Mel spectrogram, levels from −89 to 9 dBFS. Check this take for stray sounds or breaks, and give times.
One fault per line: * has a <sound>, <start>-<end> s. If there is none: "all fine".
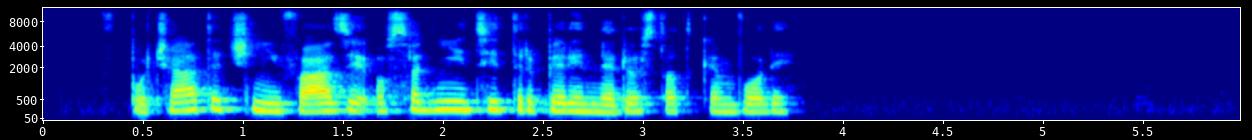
all fine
